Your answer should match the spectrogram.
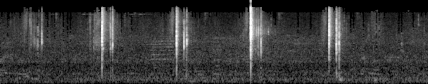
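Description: Hands slapping down on pavement during jumping push-ups: four sharp slaps about a second apart, several in quick pairs.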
